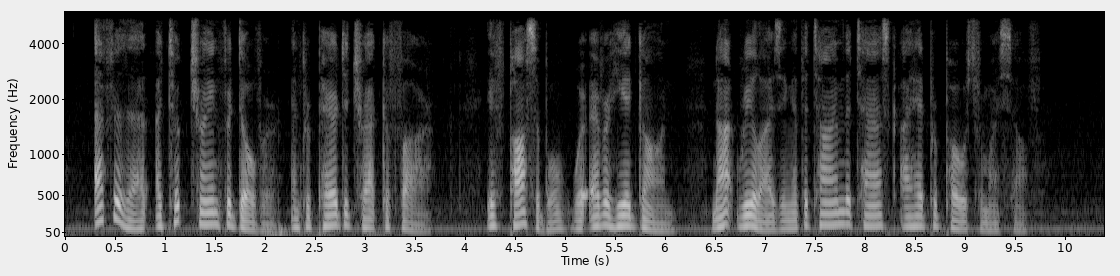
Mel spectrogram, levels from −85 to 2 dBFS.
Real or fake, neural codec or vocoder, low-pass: real; none; 5.4 kHz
